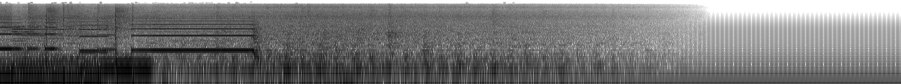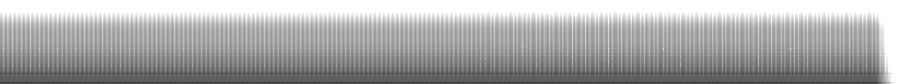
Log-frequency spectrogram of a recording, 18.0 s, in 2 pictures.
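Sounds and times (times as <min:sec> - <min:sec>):
washing machine: 0:00.2 - 0:06.9.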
